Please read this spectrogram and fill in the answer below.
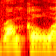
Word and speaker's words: Runcl: This particular one is a 20-liter bag from a company called Runkle, I think is how you pronounce it, R-U-N-C-L.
